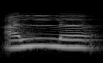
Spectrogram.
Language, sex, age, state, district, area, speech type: Kannada, female, 30-45, Karnataka, Chikkaballapur, rural, read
